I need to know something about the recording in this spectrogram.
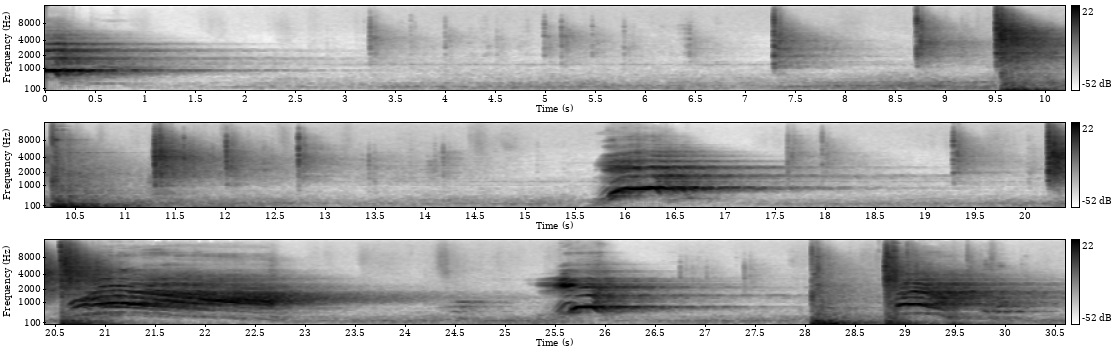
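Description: Kendo sparring: bamboo shinai clacking against each other, a heavy foot stomp on the wooden floor about ten seconds in, and loud kiai shouts from the fencers, the longest a few seconds after the middle. The hits and shouts echo in the large gym.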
